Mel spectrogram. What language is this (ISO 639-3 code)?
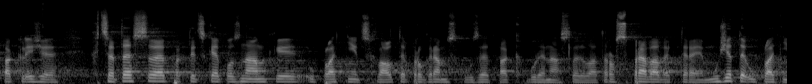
ces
